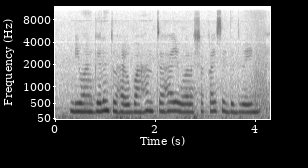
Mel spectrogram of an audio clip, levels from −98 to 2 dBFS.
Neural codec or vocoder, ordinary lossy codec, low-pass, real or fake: none; Opus, 64 kbps; 10.8 kHz; real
